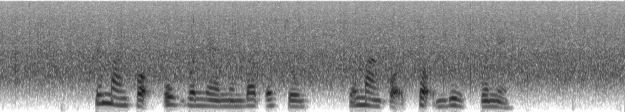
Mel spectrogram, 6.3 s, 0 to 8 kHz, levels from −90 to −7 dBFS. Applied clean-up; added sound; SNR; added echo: none; Rain; 0 dB; none.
